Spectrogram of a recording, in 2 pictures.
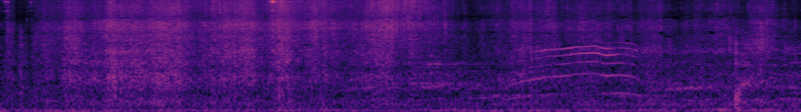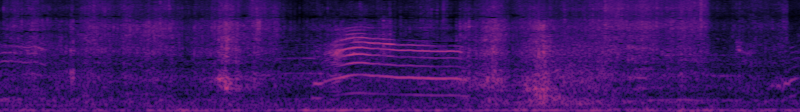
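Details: Stray tabby cat living on the street, a little angry: a few short, harmonic meows that rise then fall, the clearest around three and six seconds, over steady outdoor noise and murmuring voices.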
